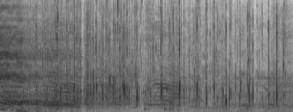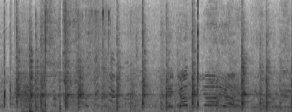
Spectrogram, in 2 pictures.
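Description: Crowd applause at a Punjabi kabaddi match in Gondal Stadium, loud scattered claps and crowd noise running under someone talking loudly over a PA.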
